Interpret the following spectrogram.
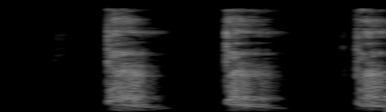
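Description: A person clearing their throat in two short bursts, about three-quarters of a second apart.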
